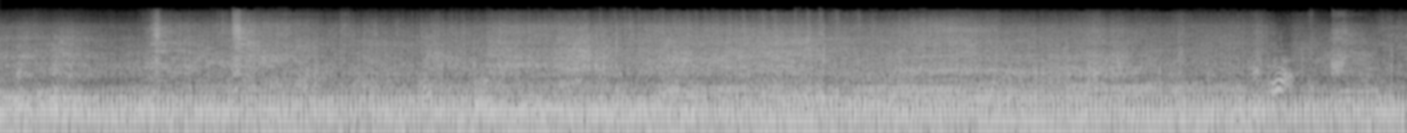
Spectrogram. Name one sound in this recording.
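Other dirt bike engines rev and buzz nearby.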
